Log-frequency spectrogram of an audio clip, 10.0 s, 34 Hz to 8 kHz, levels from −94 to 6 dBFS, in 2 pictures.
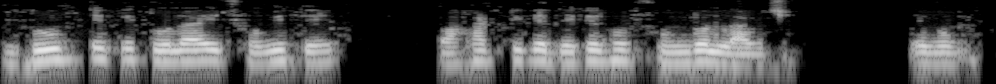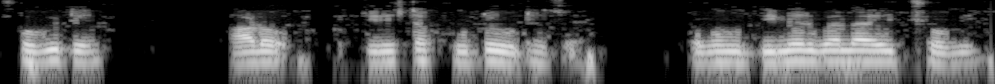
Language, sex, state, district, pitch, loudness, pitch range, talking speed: Bengali, male, West Bengal, Jalpaiguri, 150 Hz, -18 LUFS, 140-155 Hz, 125 wpm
